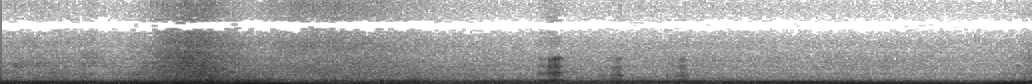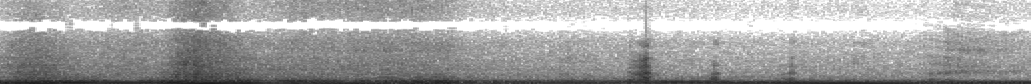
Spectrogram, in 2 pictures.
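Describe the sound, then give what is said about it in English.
A loud, raspy car engine without a catalytic converter idles with a deep rumble, then revs up sharply twice in quick succession, each rev rising and falling with a throaty, unmuffled roar. “let you guys hear what my car sounds like without a catalytic converter in it”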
